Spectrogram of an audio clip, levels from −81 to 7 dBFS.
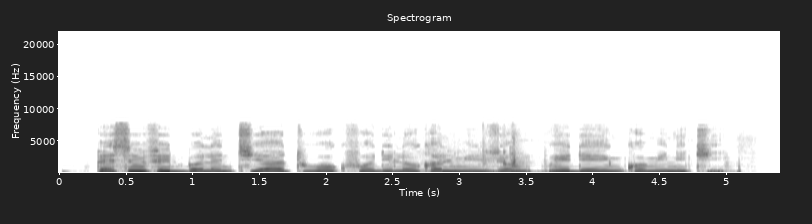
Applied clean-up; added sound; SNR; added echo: none; Drawer open or close; 14 dB; none.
